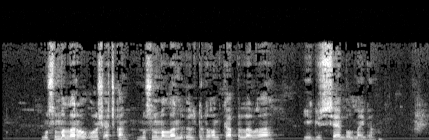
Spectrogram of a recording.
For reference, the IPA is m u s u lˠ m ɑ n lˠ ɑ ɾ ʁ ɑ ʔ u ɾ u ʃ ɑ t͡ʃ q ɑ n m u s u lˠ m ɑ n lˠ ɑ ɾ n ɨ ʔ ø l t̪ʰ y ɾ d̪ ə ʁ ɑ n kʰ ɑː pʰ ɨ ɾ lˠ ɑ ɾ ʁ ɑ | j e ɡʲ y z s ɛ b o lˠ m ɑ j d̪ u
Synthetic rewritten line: m u s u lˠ m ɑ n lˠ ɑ ɾ ʁ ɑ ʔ u ɾ u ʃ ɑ t͡ʃ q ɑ n m u s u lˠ m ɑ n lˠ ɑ ɾ n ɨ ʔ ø l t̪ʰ y ɾ d̪ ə ʁ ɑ n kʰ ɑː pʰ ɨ ɾ lˠ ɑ ɾ ʁ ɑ | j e ɡʲ y z s ɛ b o lˠ m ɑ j d̪ u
